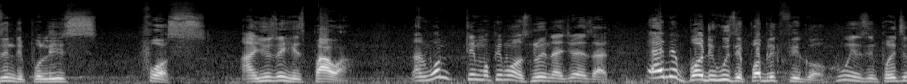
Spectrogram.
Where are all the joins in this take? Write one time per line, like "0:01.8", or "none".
none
